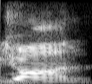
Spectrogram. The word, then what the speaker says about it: Can: But this is the way, John, CAN. Okay. But you can drop John. It doesn't matter because. No, I was also confused because the C you pronounce as J, is it in Turkey?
